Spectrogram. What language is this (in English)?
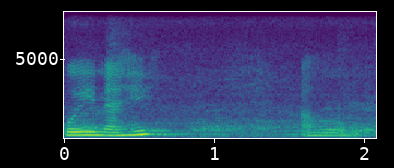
Odia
